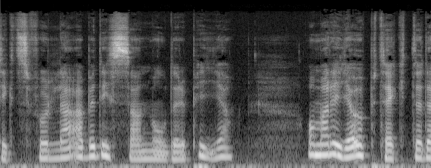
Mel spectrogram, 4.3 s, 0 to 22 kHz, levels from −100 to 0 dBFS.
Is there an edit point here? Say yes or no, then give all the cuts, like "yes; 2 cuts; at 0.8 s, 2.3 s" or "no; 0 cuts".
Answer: no; 0 cuts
